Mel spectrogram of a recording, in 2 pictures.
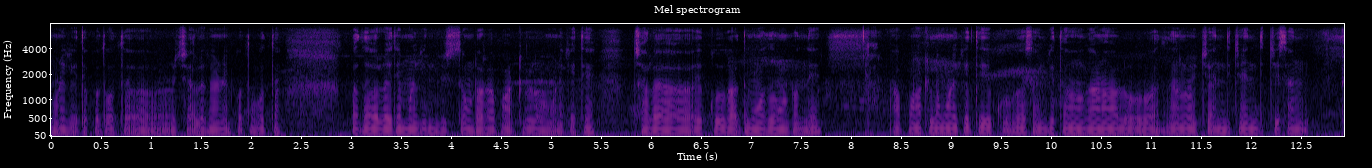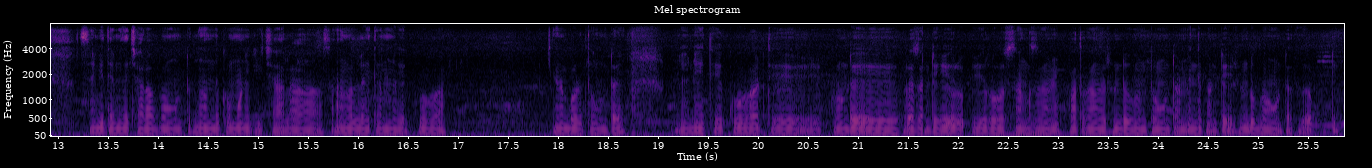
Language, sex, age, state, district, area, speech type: Telugu, male, 18-30, Andhra Pradesh, Sri Balaji, rural, spontaneous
